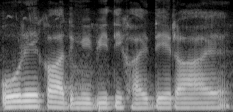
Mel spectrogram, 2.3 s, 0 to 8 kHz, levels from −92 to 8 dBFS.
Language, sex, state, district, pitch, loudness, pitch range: Hindi, male, Uttar Pradesh, Saharanpur, 130 Hz, -16 LUFS, 125-140 Hz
